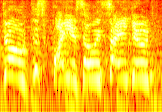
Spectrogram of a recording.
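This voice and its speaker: A man reacting to a boss fight as he plays, exclaiming and shouting constantly in excitement. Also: extremely high pitch, normal speed, music in the background. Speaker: gaming channel host. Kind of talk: live gameplay reaction.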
